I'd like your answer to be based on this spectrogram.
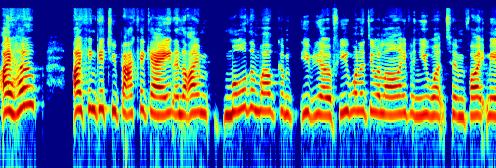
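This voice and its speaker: In a very clean recording with a silent background, a woman talks at a fairly quick pace in a high, bright, sharp tone. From southern England, Portsmouth. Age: 50s. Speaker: nurse and YouTube host. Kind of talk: casual chat. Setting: live stream. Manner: animated.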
